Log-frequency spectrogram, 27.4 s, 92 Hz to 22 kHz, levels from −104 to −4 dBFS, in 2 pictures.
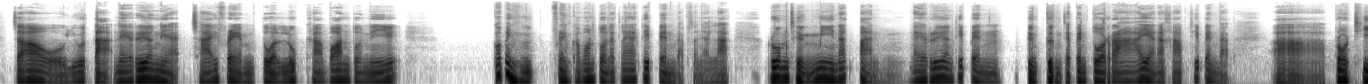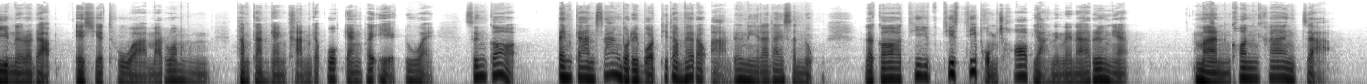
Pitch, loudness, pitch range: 105 Hz, -18 LUFS, 95-125 Hz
